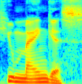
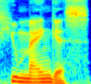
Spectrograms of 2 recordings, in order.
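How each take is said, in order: First: The middle syllable sounds like 'mang'. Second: The same.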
